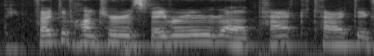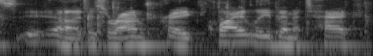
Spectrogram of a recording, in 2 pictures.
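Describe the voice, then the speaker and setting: A man's voice: fairly high pitch, steady tone, a little slow, a bit bright. A man plays a tabletop roleplaying game in casual conversation. His delivery halts and stammers slightly as he explains or reads aloud. There is faint noise on the recording. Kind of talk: casual group roleplaying chat.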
